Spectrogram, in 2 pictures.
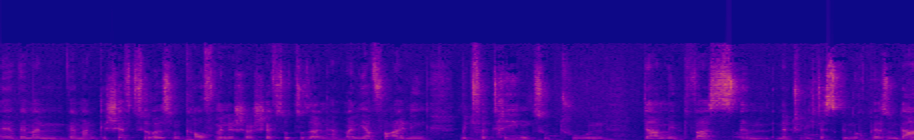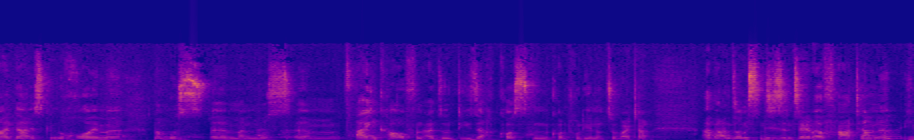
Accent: Bremen, Germany; ausgerechnet in Bremen denkt man immer als Bremer, ne?

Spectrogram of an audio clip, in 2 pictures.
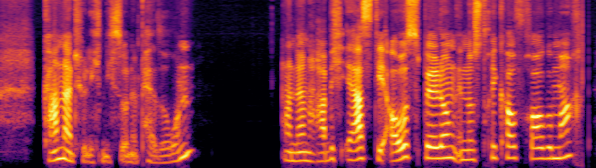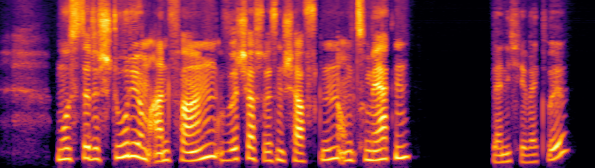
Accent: Hude, Lower Saxony, Germany; Also ich komme aus Hude, Spaß beiseite.

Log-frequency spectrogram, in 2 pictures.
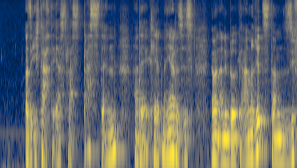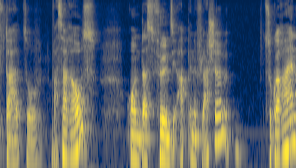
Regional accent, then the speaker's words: Baden-Württemberg, Germany; born there; accent: Swabian; ich bin ja Schwabe von Geburt an.

